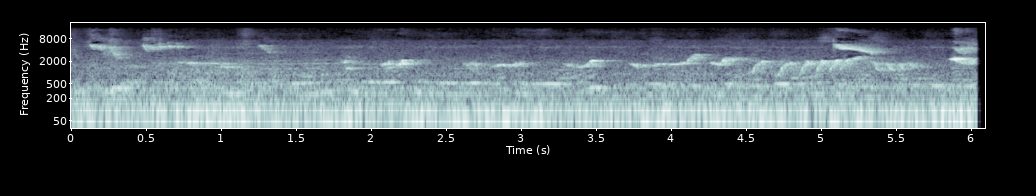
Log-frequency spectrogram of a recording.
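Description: A songbird chirping and singing. Short high chirps come first, then from about two seconds in a varied phrase of whistled notes, ending in a louder sweeping note and a quick run of notes near the end.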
